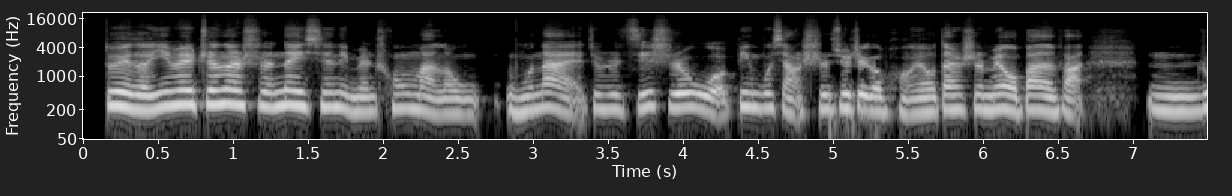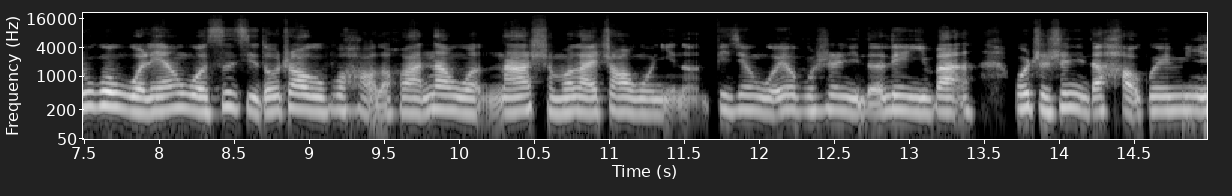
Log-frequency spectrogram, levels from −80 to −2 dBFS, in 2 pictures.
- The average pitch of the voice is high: Yes, high, 195 Hz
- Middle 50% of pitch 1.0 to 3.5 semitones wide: Yes, average, 2.9 semitones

